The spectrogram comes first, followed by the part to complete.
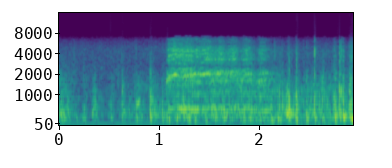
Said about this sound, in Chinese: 突然，他们听到后方传来了马蹄的声音。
